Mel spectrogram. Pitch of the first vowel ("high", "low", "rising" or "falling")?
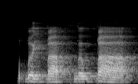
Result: low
